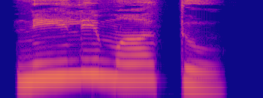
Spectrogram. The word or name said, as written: ನೀಲಿಮಾತು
